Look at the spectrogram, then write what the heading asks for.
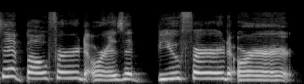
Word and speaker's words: Beaufort: I would say Margaret Buffett. Okay. But I mean it is kind of pretending to be a bit French.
